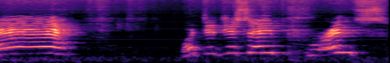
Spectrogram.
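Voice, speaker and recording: A woman uses a put-on character voice pitched extremely high. It comes out croaky and squeaky. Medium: read story. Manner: sly.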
